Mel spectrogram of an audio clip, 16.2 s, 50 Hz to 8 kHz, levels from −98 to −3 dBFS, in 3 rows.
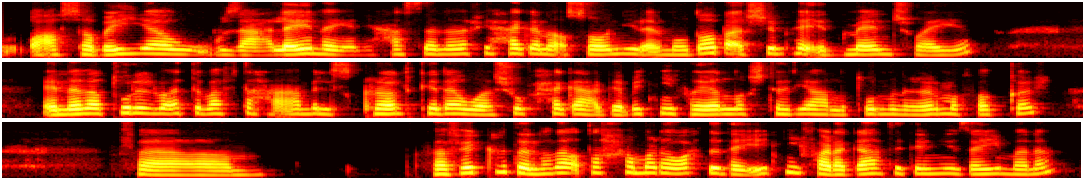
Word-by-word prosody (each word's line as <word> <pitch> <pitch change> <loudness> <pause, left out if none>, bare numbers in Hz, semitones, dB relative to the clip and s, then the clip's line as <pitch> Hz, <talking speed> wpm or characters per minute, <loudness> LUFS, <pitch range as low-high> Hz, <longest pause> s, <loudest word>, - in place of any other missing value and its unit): وعصبيّة 200 +3 +1
وزعلانة، 190 +1 +3
يعني 180 -1 -6
حاسّة 205 +1 -5
إن 205 - -6
أنا 215 +1 -1
في 225 +2 -11
حاجة 230 0 -1
ناقصاني 205 0 0
لإن - - 0
الموضوع 190 +6 0
بقى 255 - +2
شِبه 230 0 -1
إدمان 195 0 -1
شوية 185 +2 -6 0.8
إن 190 +2 +4
أنا 225 +2 +7
طول 245 +2 +2
الوقت 230 0 0
بافتح 225 +1 -5
أعمل 215 0 -4
scroll 220 +1 +1
كده 225 0 +2
وأشوف 200 +1 0
حاجة 225 -1 -3
عجبتني 215 +3 -3
فيالّا 200 0 +2
اشتري 210 0 -5
على 200 -3 -3
طول 210 +3 -3
من 205 -1 -6
غير 190 +2 -1
ما 215 - -6
أفكّر. 210 +4 -6 0.7
فآمم 180 -2 0 0.8
ففكرة 250 +7 +3
إن 215 - +1
أنا 255 +3 +2
أقطعها 265 +2 -3
مرّة 255 -1 +1
واحدة 240 +1 +2
ضايقتني، 235 +5 -3
فرجعت 215 +1 +2
تاني 225 0 -4
زي 210 +1 -2
ما 205 -2 -5
أنا، 230 +7 -5
215 Hz, 175 wpm, -25 LUFS, 195-230 Hz, 0.8 s, أنا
